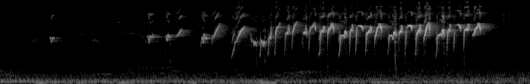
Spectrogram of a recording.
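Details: Mantenan gunung, a bushchat, in a recording meant to train caged birds to sing: sparse high chirps build into a fast, loud, rhythmic series of sharp descending whistled notes, about two per second, ending abruptly.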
